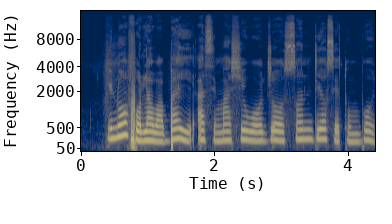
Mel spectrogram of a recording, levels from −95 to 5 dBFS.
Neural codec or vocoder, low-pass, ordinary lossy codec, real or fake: none; 14.4 kHz; none; real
